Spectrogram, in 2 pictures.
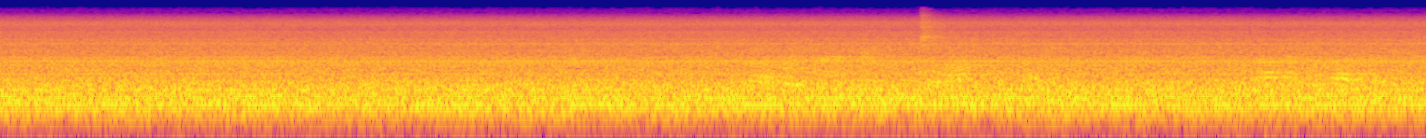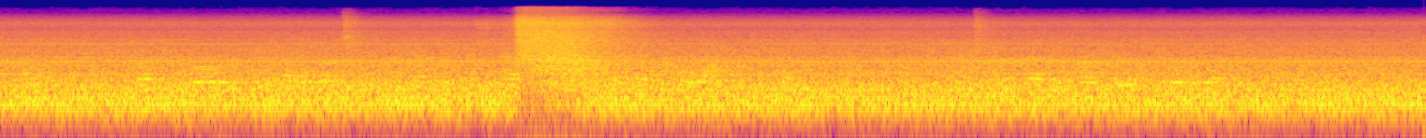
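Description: A train's engine idles with a steady, low rumble.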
